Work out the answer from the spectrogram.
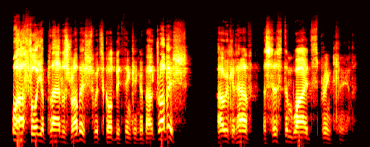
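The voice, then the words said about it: Cheeky, authoritative voice with an accent. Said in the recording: “had a cheeky but authoritative tone and an accent that Draxel couldn't quite place”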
